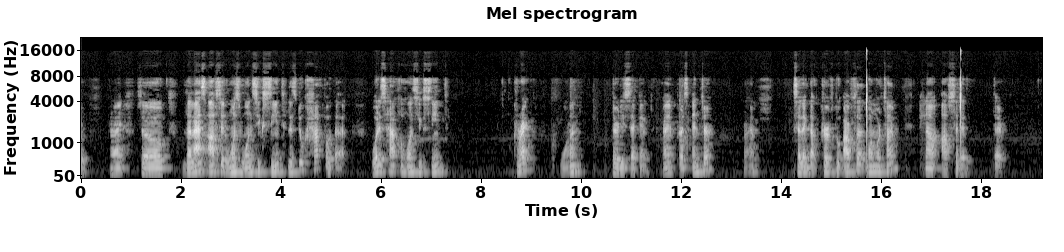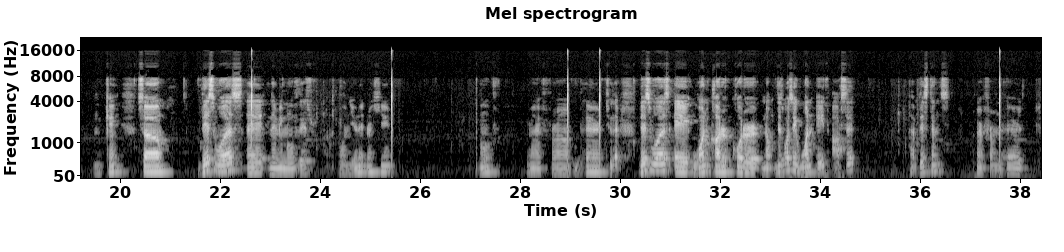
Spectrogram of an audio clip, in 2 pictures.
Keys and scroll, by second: 9.2 KP_1, 9.6 KP_Divide, 10.1 KP_3, 10.4 KP_2, 11.8 Return, 23.7-24.3 typing, 25.8 Escape, 26.8 o, 27.0 e, 27.0 space, 29.6 Escape, 35.0-35.8 typing.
